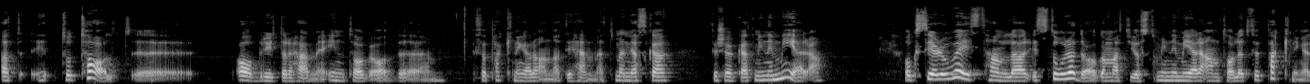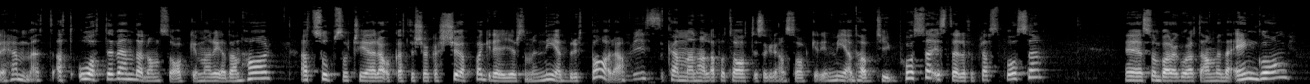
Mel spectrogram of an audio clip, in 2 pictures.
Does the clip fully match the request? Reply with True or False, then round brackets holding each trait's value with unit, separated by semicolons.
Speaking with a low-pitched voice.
False (190 Hz)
